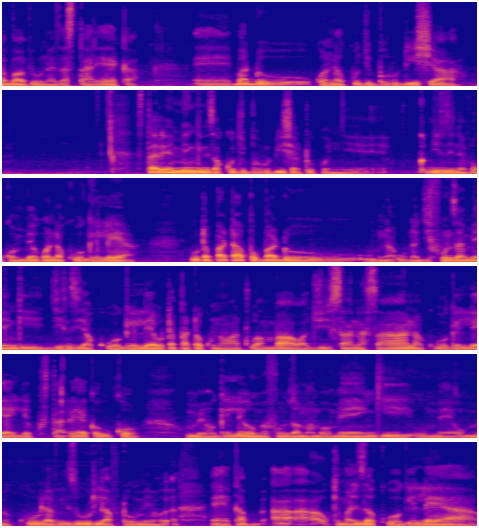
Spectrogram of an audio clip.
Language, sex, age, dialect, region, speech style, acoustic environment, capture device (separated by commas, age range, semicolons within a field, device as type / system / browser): Swahili, male, 25-34, Kenya - Mombasa, Kenya, happy, nature; construction, mobile / Linux / Chrome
